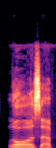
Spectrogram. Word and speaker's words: Xhosa: I think in the language, there's like 5 critical clicks.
